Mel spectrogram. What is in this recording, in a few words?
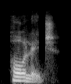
"haulage", Indian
